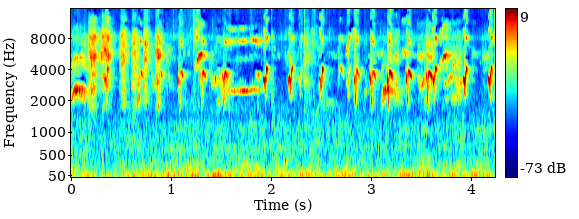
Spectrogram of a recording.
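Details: Crossbills kept indoors with pine grosbeaks produce a busy stream of crisp, high chip notes, a brief clear whistled tone at mid-point, several birds calling at once.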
